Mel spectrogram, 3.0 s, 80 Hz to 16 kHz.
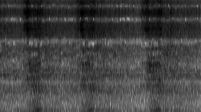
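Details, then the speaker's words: Old hot rod, freshly installed Holley carburetor not yet adjusted, running roughly 8-month-old gas: three even throttle blips settling cleanly, no stumble. A little smoke, possibly slightly rich, but normal idle and revving. "I don't know, man. That sounds pretty good. But we'll see if we can get just a little bit more."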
